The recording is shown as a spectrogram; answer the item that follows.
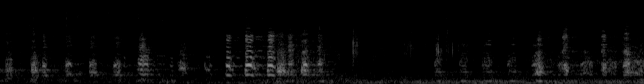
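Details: Geese in a farmyard giving short, nasal, harmonic honks in loose irregular bursts, about a dozen across six seconds, loudest in a quick cluster around the middle, with quiet gaps between.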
